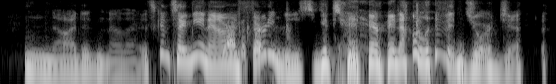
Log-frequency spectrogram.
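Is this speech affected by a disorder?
No.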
